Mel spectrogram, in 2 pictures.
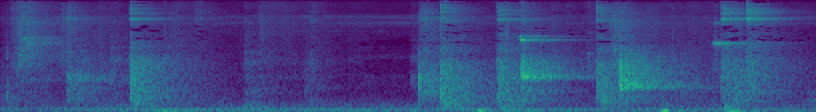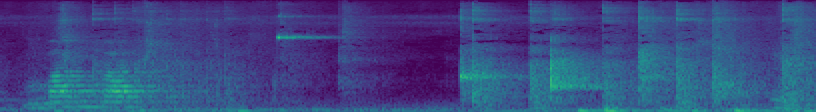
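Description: Table tennis rally: a celluloid-type ball clicking off paddles and bouncing on the table in quick sharp strikes, in two runs of play with a short pause between them.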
